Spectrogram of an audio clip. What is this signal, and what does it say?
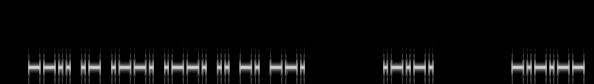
Morse code, heard as a keyed tone, about 32 wpm, 800 Hz. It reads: ZAPPING <AR> !
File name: Special INGs-mp3s / Special INGs-mp3s / Sngl Ing @30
